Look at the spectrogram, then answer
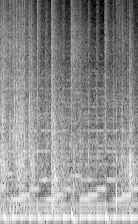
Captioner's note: gunfire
